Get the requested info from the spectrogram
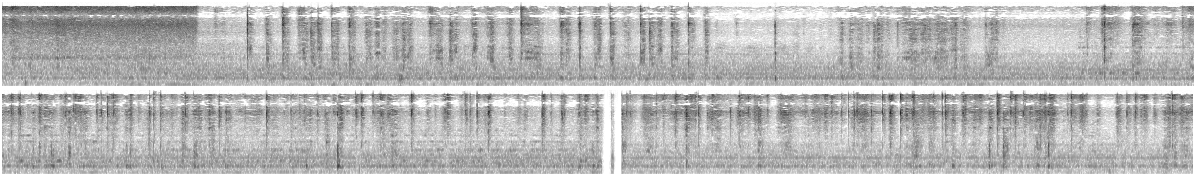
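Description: Flaxseeds dry-roasting in a pan, crackling and popping in many small quick ticks as they heat, with a spatula scraping through them over a steady low hum.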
